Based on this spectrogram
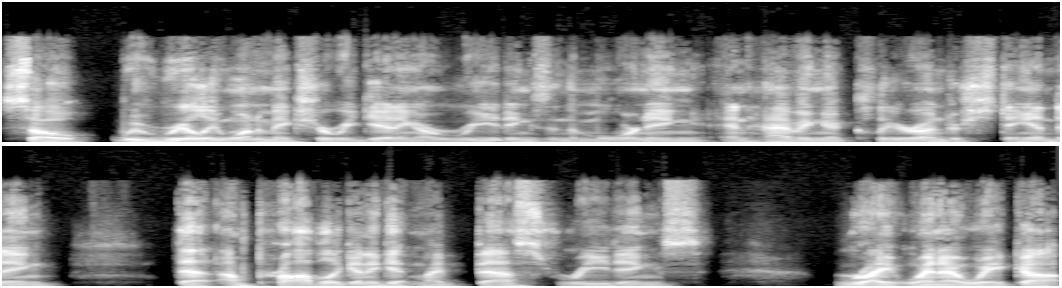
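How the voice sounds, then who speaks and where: Over a quiet background, a man speaks in a plain, everyday voice at a moderate pace. His pitch is fairly low, with ordinary variation. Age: 60s. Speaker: neurofeedback practitioner presenting to clients. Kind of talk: online presentation.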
